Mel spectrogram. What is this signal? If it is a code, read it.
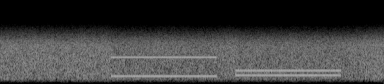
Aircraft SELCAL, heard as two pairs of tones, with heavy radio static. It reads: CR-DH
